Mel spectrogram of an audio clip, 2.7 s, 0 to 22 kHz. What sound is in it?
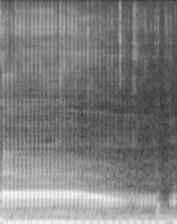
Sound effects > Objects / House appliances
knife and metal beam vibrations clicks dings and sfx-100
Foley, SFX, Metal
